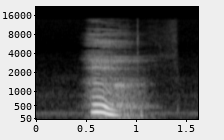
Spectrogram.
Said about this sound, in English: Excuse me, y'all. I'm yawning, I'm getting tired, but I'm trying to talk about this podcast. I mean, this topic. All of a sudden, I'm starting to be yawning and getting a little sleepy when I'm talking about it.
